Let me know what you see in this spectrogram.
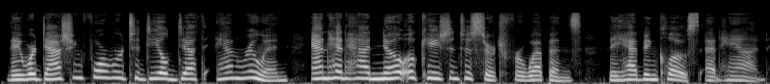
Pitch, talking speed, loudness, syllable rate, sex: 235 Hz, 180 wpm, -17 LUFS, 4.5 syllables/s, female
